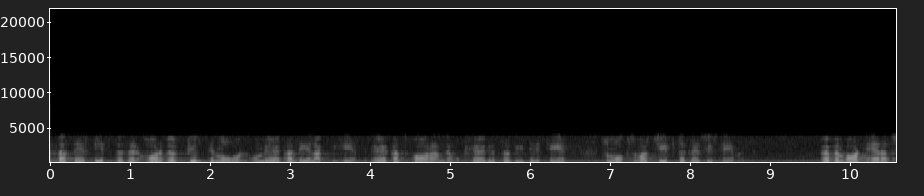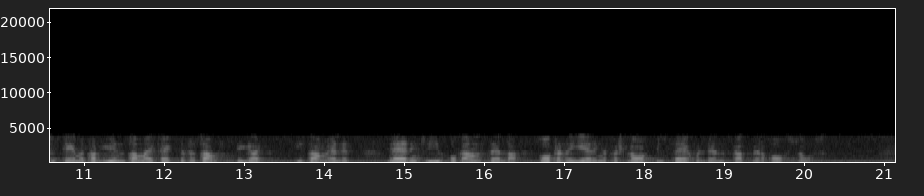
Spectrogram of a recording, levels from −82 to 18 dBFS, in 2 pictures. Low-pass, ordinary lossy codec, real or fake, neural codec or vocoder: 7.2 kHz; AAC, 16 kbps; real; none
